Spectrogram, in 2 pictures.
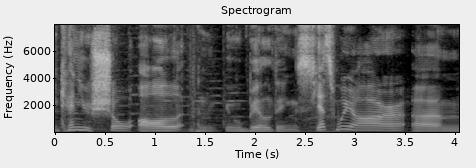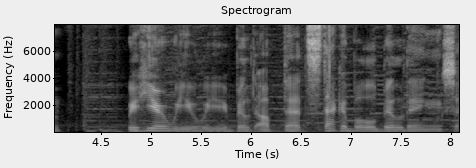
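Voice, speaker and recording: A man hosting a casual livestream and reading out viewer comments in a halting, hesitant way. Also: mid-range voice, creaky, pushed and bright.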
